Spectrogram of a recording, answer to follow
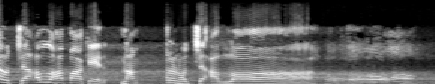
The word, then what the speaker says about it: আল্লাহ: আল্লাহ পাকের উচ্চারণটা হচ্ছে আল্লাহ পাকের নাম হচ্ছে আল্লাহ মুখটা একটু গোল হয়ে যাবে বলেন আল্লাহ আল্লাহ সুবহান আল্লাহ পৃথিবীতে বিভিন্ন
